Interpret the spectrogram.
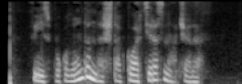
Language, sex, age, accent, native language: Uzbek, female, 19-29, Toshkent shahri, Uzbek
